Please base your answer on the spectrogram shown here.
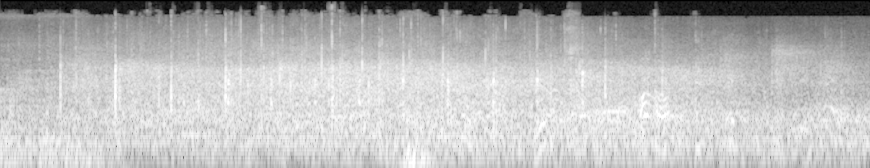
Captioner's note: audience applauds; audience cheers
